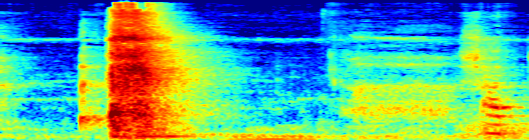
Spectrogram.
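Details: Sneeze during a matchstick sneezing challenge: short indrawn breath, one loud explosive sneeze, then quiet breathing: ordinary induced sneeze.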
